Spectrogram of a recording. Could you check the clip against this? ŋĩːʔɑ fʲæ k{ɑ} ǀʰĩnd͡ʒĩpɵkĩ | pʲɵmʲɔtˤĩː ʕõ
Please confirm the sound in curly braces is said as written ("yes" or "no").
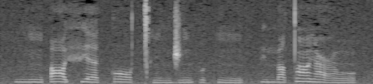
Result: no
